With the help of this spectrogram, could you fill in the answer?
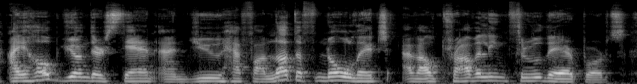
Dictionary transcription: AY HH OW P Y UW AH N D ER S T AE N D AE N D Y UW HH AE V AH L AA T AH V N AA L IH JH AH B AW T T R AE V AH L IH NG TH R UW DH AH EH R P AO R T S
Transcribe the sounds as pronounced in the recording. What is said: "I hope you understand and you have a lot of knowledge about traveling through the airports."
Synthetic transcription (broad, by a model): AY HH OW P Y UW AH N D ER S T AE N D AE N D Y UW HH AE V AH L AA T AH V N AA L IH JH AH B AW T T R AE V AH L IH NG TH R UW DH AH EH R P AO R T S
